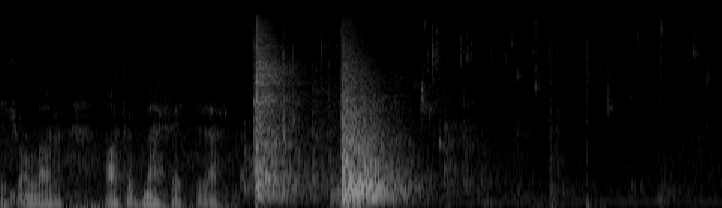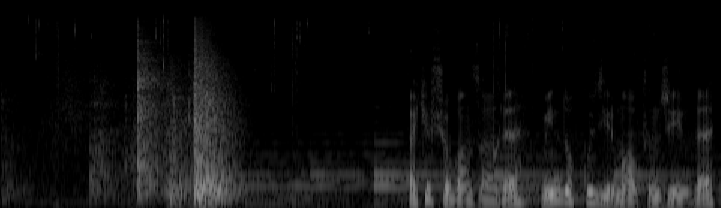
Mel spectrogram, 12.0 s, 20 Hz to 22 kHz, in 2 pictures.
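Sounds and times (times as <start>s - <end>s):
water dripping: 2.0s - 9.2s, 10.0s - 11.6s
loud echoing impacts: 2.2s - 3.5s.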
